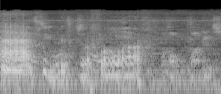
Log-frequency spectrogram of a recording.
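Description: A kitten gives a harsh, noisy hiss while play-fighting with another kitten: one loud burst right at the start, then a shorter one about a second in.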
